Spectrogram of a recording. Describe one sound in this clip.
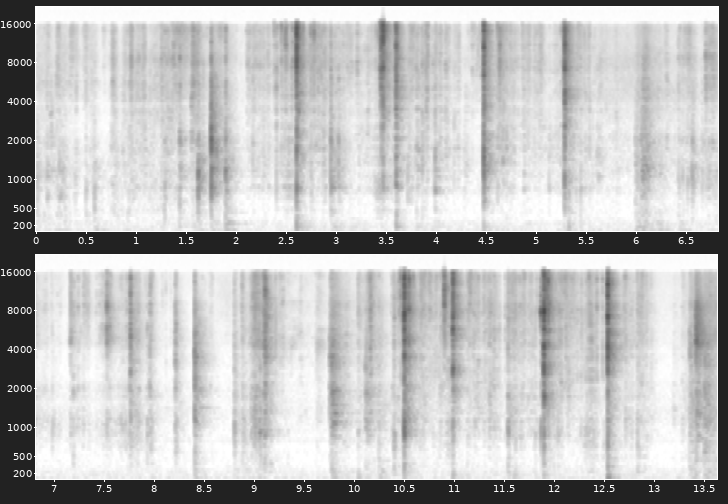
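Cardboard boxes and plastic cases clatter and rustle as they are handled in a plastic bin.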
